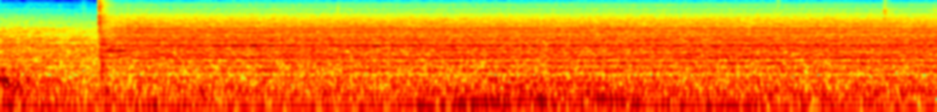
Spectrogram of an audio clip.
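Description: Bridgeport Model J vertical milling machine's spindle running under power, a steady mechanical hum with a whine. About a second in there is a sharp click, after which it runs louder and steady.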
